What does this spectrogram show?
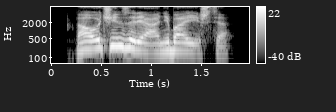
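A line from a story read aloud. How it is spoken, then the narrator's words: Angry growl. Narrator (Russian): зарычал хозяин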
